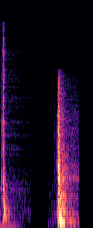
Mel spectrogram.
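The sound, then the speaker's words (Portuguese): A car door slams shut with a heavy, low thud, preceded a second earlier by a lighter, sharper knock, as a man gets out of his car in a garage with its doors closed. No voices, just the two short impacts in otherwise quiet surroundings. “sai do seu carro com porta, as portas da garagem fechadas e ele vai abrir a porta do, da cozinha.”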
